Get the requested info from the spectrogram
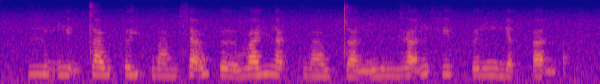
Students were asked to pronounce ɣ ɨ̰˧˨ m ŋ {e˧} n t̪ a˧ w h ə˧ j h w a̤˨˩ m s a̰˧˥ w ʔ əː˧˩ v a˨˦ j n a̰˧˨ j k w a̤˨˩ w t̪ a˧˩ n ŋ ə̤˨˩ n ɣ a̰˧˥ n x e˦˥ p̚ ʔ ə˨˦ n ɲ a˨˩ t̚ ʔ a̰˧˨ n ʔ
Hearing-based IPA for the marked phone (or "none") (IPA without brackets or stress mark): ḛ˧˨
